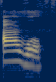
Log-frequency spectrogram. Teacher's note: Though hour begins with the consonant H, it begins with a vowel sound as H remains silent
